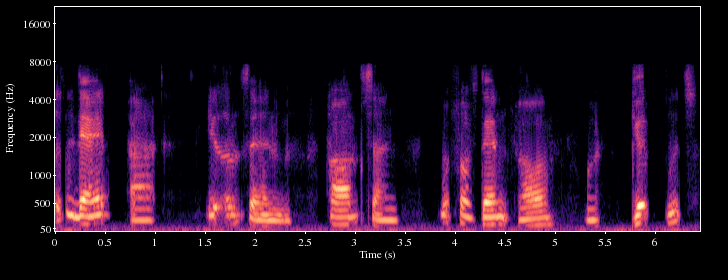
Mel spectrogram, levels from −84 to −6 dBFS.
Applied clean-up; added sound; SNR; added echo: neural diffusion model UNIVERSE++.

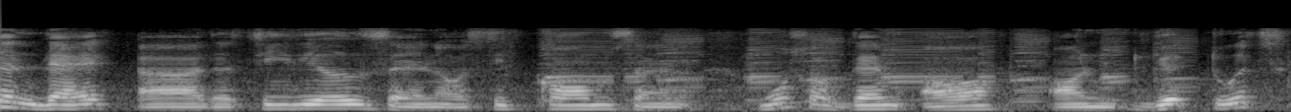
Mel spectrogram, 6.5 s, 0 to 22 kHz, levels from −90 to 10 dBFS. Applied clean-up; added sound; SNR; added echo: none; Harmonica; 17 dB; none.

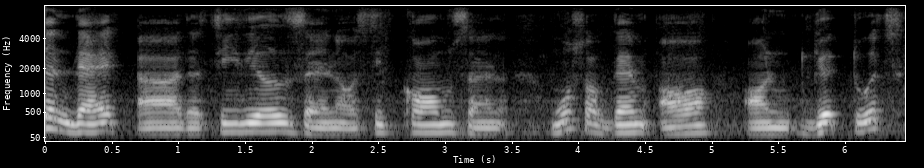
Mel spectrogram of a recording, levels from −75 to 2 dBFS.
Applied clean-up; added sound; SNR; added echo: none; none; none; none.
